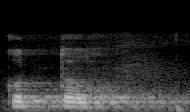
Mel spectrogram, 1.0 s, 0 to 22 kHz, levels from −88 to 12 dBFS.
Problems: background sounds at intervals, echo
